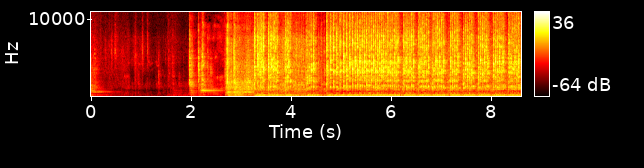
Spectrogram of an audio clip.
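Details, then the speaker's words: Farmall B tractor engine cranks, catches on fresh gas and settles to even low open-exhaust idle about three beats a second, running without coolant; governor shaft rebuilt because it wouldn't idle down fully, now idles down properly; normal low idle. "that idle's down a lot better too that was part of the reason i went rebuilt that governor shaft because it didn't want to idle down all the way"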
